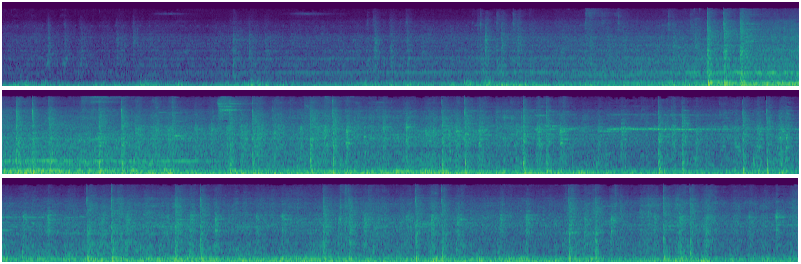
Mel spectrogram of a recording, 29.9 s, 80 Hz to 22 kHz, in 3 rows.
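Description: Express passenger train hauled by a WAP-7 electric locomotive approaching and passing close by as it runs through a turnout. A rumble builds and gets loud about nine seconds in, then the coaches run past with a steady rattle and quick clicks of wheels over rail joints and points.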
